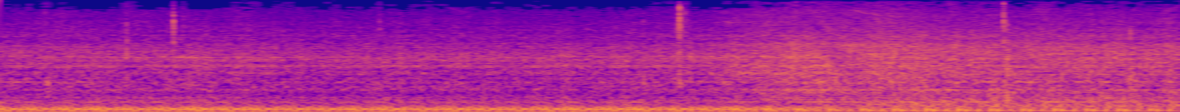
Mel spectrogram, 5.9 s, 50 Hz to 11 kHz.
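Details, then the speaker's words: 2018–2019 Ford Mustang GT Coyote V8 at idle after an oil change: steady low rumble with a light regular tick about three a second, louder than ever after returning in the last two weeks; owner says not from direct injection, source undetermined. "I'm at the most famous spot of them all where I learned that my moto is ticking let me see if you guys could hear it"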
